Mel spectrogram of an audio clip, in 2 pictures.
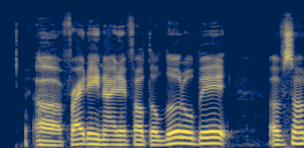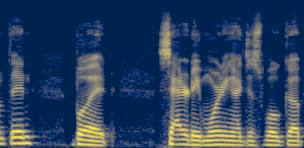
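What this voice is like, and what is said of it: Sick, slightly nasal voice. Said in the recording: “I'm sure you hear it in my voice a little bit... I probably sound a little nasally”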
